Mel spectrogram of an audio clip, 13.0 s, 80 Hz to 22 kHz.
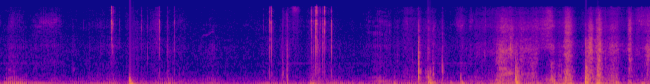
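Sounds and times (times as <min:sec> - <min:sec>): cat purring: 0:00.0 - 0:04.4, 0:06.3 - 0:12.4
soft clicks and rustles: 0:02.1 - 0:03.8, 0:05.2 - 0:06.8.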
